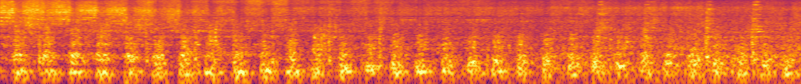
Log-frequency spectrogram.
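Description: Passenger coach wheels clack over rail joints as a train rolls past.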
